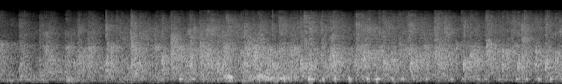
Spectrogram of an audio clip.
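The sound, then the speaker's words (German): Sustained applause from a live audience, a dense steady wash of many hands clapping at an even loudness for several seconds, with no voices over it. “Und das Schöne an dem Live-Podcast war natürlich auch, es gab etwas, was wir so sonst nicht bekommen. Applaus!”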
